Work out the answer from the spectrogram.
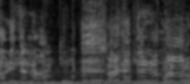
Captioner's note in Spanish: sollozos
